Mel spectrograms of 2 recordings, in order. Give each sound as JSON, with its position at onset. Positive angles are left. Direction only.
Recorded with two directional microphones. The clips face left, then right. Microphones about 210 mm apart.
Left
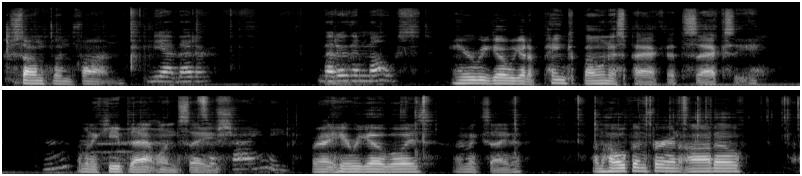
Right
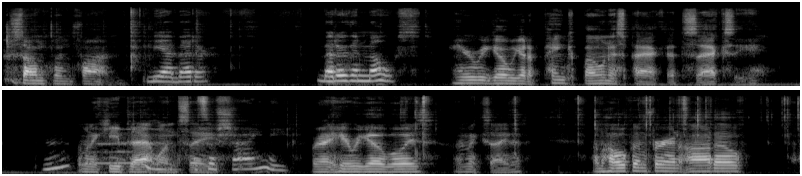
{"t": 0.1, "sound": "speech", "side_deg": 30}
{"t": 1.5, "sound": "a woman's voice", "side_deg": -50}
{"t": 3.2, "sound": "a woman's voice", "side_deg": -55}
{"t": 4.5, "sound": "speech", "side_deg": 35}
{"t": 8.7, "sound": "speech", "side_deg": 25}
{"t": 10.1, "sound": "a woman's voice", "side_deg": -55}
{"t": 10.9, "sound": "speech", "side_deg": 35}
